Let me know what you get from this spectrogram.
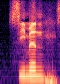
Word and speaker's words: Siemian: Siemian? – Yeah. Siemian, yep.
